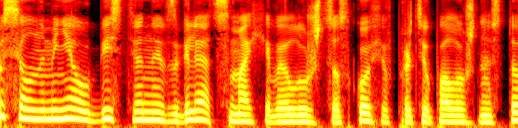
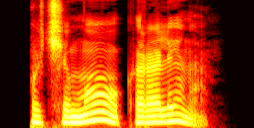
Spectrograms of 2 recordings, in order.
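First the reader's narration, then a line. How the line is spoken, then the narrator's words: Suspiciously soft question. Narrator (Russian): Спросил он как-то подозрительно мягко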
